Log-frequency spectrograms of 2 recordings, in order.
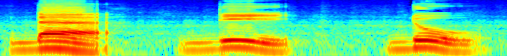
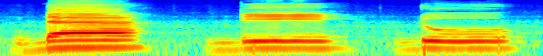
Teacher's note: huruf dal ini adalah huruf yang perlu kita tekankan hujung lidah ke pangkal belakang dua gigi kacip atas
